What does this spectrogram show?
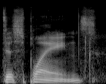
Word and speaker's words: Des Plaines: Well, I was in Was I in Desplaines or Day Plains? Um I found out that it is pronounced Desplaines.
